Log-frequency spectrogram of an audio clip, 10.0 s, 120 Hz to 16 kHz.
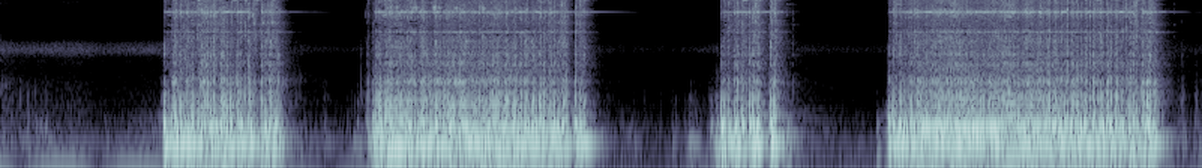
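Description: Unpowered drivetrain of a KM brushless X2 RC car, its spur and pinion gears spinning as the car is pushed by hand across a hard floor: a loud metallic whirring rattle in four separate pushes, the last the longest. Not exactly whisper quiet.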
